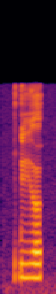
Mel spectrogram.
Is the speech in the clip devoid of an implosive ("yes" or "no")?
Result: no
